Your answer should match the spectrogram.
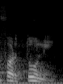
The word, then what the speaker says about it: Fortuny: Fortuny, que no Fortuny. Correcto. Fortuny, en catalán se pronuncia Fortuny.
